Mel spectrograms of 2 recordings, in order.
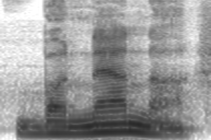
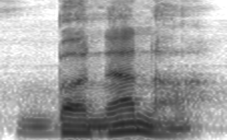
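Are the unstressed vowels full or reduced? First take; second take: reduced; reduced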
